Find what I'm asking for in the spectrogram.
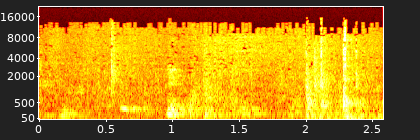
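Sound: door being opened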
